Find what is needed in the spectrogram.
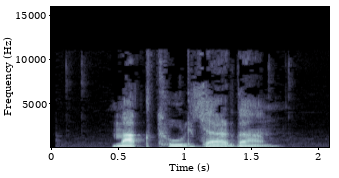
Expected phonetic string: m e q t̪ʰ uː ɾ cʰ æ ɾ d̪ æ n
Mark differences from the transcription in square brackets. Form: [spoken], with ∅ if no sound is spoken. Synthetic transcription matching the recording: m [æ] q t̪ʰ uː [l] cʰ æ ɾ d̪ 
